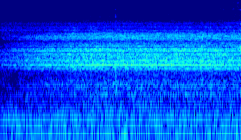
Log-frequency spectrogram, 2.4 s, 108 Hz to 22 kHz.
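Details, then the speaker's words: Fender Deluxe Reverb reissue tube amp after filter capacitors and a new filter board were replaced, volume on 10: constant low hiss with a faint steady hum from the reverb channel, no crackle or pops. Hiss attributed to the treble pot, while the reverb noise's cause is unconfirmed. "A little bit of hiss remaining. It's from the treble pot."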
